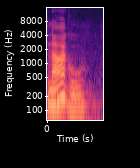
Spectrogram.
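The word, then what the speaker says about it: Neagu: Christina Nergu heißt Nagu das E wird wohl nicht ausgesprochen, habe ich gelesen.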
